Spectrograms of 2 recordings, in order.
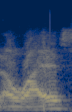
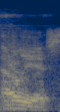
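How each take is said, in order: First: The name is said with an Anglo pronunciation. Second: The name is said with a Nordic pronunciation. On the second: "there's like a Swedish Nordic way to say it, and so that's mine"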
